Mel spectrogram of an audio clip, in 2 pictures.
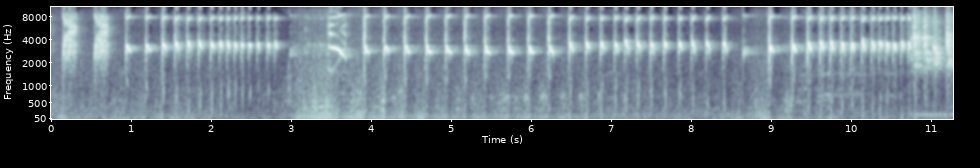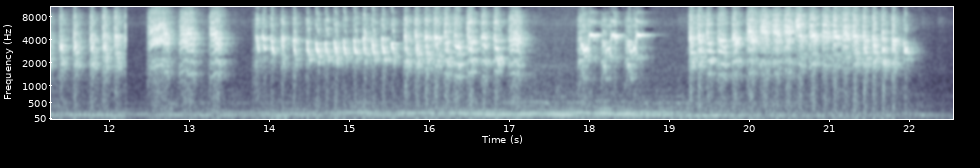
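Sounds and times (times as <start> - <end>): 
Grey-cheeked bulbul training song: 0.0 - 22.4.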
